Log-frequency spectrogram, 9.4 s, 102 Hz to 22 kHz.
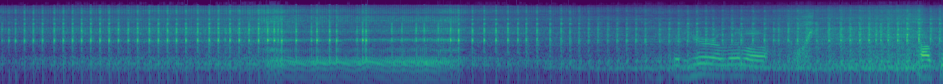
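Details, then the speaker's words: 2000 Aprilia 50cc scooter with 15,000 miles and suspected electronic ignition problems: uneven putter at three to four pops a second with sharp backfires, won't rev; the backfire is taken to point to timing, unconfirmed. "soft painfully we're getting a backfire which indicates that the timing is"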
